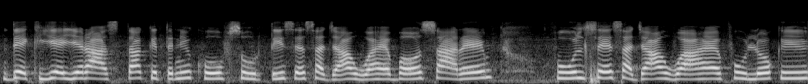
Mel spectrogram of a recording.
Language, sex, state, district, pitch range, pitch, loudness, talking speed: Hindi, female, Chandigarh, Chandigarh, 255-285 Hz, 270 Hz, -13 LUFS, 140 wpm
